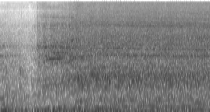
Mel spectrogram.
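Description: Power drill driving a screw into a metal stud while framing a wall, a steady loud whirring grind that starts after a brief pause and runs continuously to the end.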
